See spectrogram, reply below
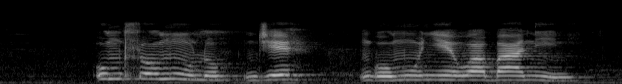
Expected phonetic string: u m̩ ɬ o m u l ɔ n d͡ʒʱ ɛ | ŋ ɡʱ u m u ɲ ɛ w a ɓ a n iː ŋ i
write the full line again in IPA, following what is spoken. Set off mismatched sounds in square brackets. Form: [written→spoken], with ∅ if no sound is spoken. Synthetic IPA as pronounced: u m̩ ɬ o m u l ɔ n d͡ʒʱ ɛ | ŋ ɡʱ [u→o] m u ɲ ɛ w a ɓ a n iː [ŋ→n] i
